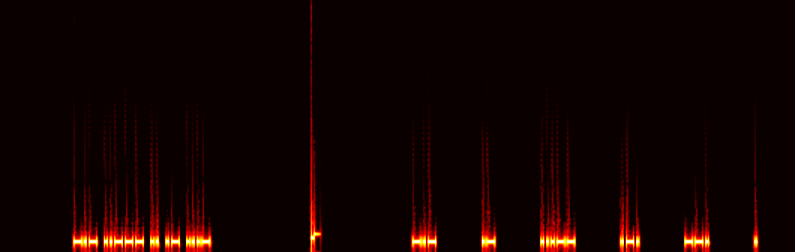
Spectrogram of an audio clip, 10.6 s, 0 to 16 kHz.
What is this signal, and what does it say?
Morse code, heard as a keyed tone, about 35 wpm, spaced as for 17 wpm, 700 Hz. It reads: K2IAV KA3RGE
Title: USA Call Signs - 6x Character Spacing - 35wpm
